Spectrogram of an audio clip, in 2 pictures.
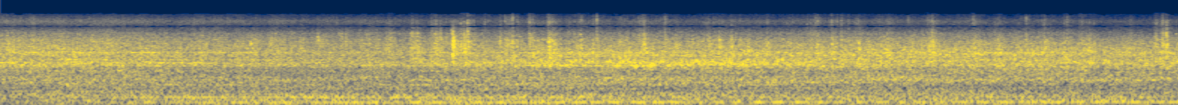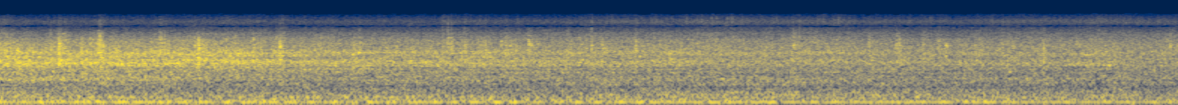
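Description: Steady, loud machinery noise of a tracked mobile rock crusher running while an excavator loads it, with a constant low hum, heard from a vehicle driving past.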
